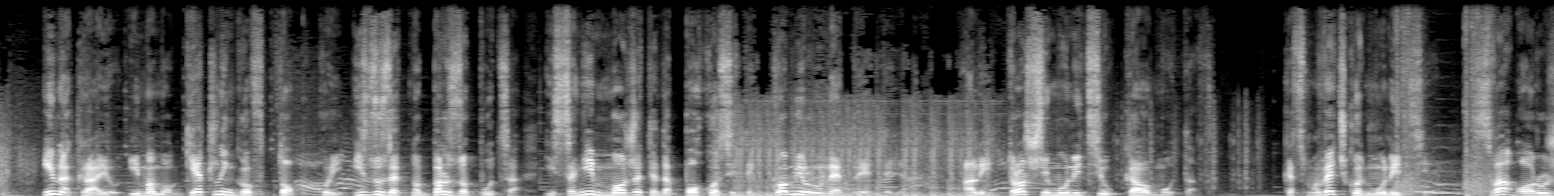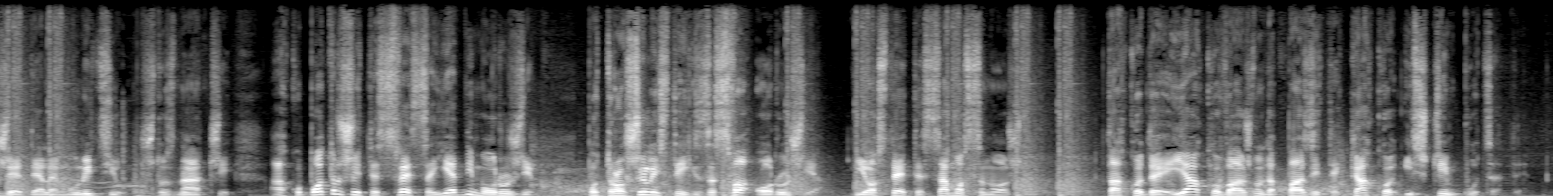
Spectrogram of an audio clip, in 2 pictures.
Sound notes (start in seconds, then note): none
